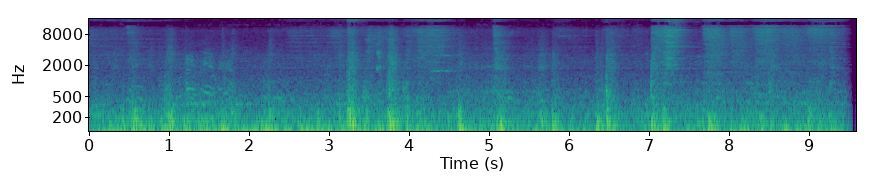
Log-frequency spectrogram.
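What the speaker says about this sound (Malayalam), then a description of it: "ട്രെയിൻ ഇപ്പോൾ കളമശ്ശേരി റെയിൽവേ സ്റ്റേഷനിലേക്ക് എത്തുകയാണ്." Amrit Bharat Express sleeper train pulling into Kalamassery station, a steady loud rumble of wheels on rail with clanks and occasional squeals throughout, with voices speaking over it.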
